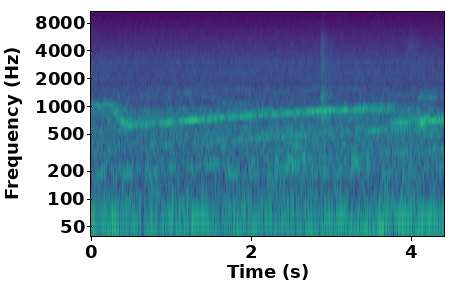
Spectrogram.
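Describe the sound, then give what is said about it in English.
A train sound effect: one long, steady whistle-like horn tone holds for several seconds over a low, continuous rumble, fairly loud, with no talking. “All right, last stop on the clean energy train, the energy transition.”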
